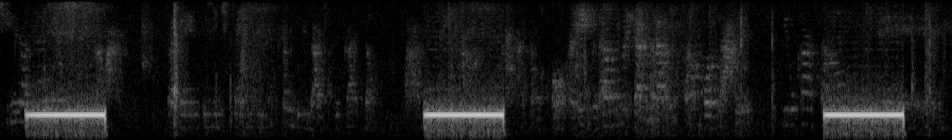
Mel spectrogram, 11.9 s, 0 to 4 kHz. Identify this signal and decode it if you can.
Ringback tone (Europe, 425 Hz), with speech.
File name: out- -2020- - - .84020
